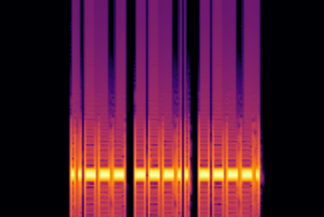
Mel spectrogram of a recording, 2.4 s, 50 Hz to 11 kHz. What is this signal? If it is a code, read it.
Morse code, heard as a keyed tone, about 44 wpm, 700 Hz. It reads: 289
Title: Numbers - 3-Digit 45wpm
